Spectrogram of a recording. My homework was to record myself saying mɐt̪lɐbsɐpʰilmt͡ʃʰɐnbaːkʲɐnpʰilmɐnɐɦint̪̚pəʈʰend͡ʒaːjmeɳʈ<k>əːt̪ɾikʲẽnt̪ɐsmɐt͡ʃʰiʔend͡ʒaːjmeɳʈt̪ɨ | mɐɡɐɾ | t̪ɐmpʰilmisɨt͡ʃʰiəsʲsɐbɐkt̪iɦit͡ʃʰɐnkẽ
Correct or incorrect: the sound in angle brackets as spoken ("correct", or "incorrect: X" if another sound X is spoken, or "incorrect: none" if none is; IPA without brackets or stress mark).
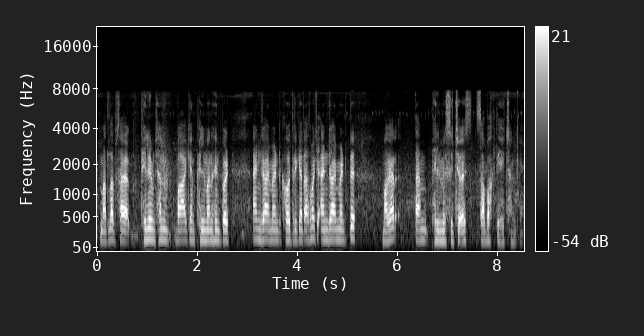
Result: incorrect: kʰ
